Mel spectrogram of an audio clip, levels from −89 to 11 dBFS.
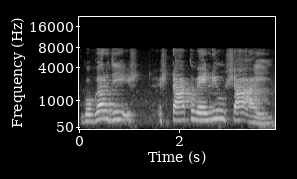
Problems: constant background noise, echo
